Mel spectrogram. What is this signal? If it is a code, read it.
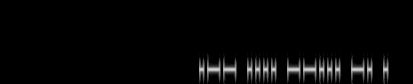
Morse code, heard as a keyed tone, about 30 wpm, 700 Hz. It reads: WH7NE
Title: USA Call Signs - 5 Characters - 30wpm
